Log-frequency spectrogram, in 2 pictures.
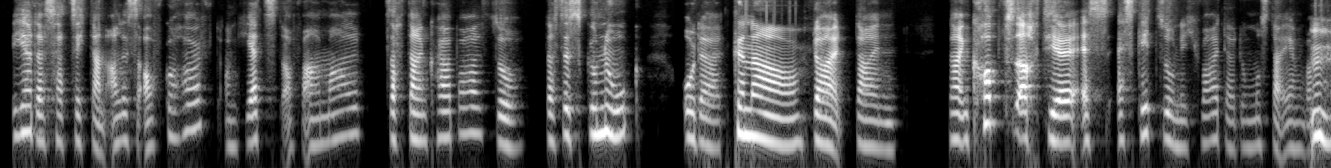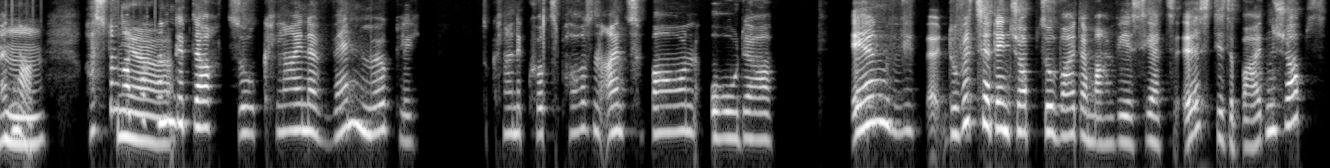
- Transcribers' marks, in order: other background noise; distorted speech
- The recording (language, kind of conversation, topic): German, advice, Wie kann ich meine mentale Erschöpfung vor wichtigen Aufgaben reduzieren?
